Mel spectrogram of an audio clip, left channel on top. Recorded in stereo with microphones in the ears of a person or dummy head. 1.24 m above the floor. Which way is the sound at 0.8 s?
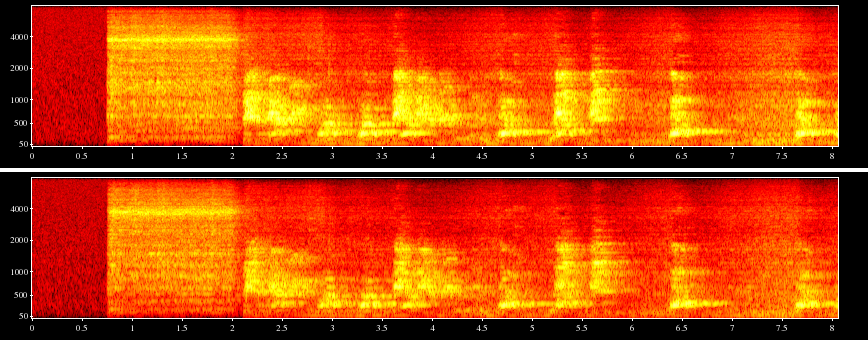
40° left (ahead or behind).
